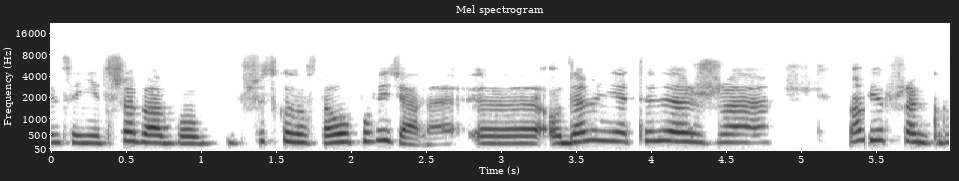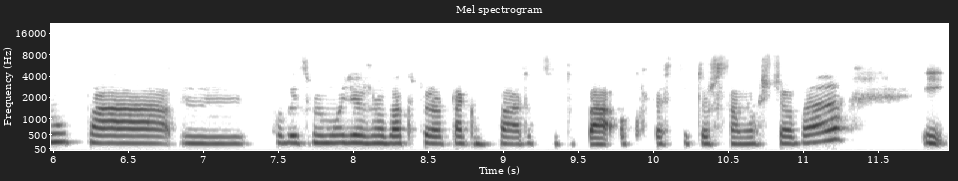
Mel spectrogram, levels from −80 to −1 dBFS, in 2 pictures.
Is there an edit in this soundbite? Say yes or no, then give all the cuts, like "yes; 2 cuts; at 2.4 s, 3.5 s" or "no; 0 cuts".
yes; 1 cut; at 5.4 s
